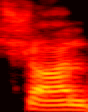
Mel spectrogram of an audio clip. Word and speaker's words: Chaon: Yeah, and I just want to let your listeners know that it's pronounced Chaon, but it's spelled Chaon. Yeah. So there's no way to really find the book if you just hear the name.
